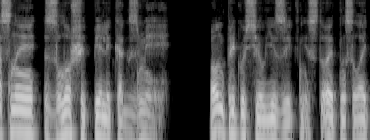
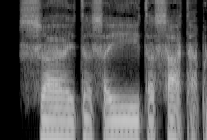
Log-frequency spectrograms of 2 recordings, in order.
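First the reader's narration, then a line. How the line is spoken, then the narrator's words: Muttered. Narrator (Russian): пробормотал он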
